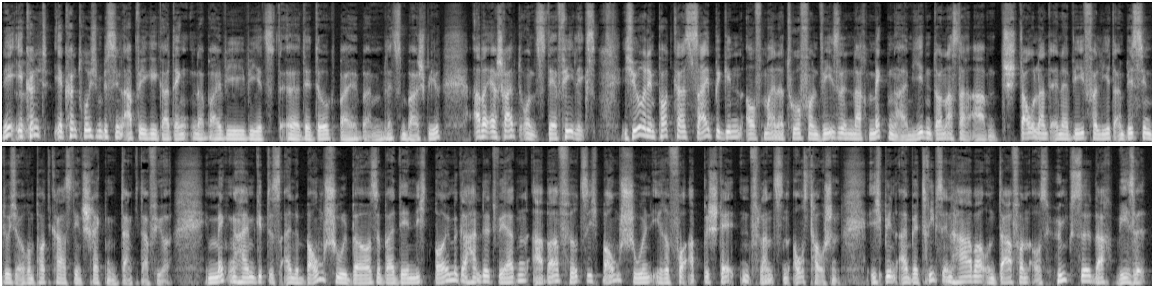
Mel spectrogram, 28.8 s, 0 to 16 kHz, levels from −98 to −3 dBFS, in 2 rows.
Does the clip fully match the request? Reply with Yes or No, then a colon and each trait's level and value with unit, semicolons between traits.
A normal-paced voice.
Yes: average, 175 wpm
